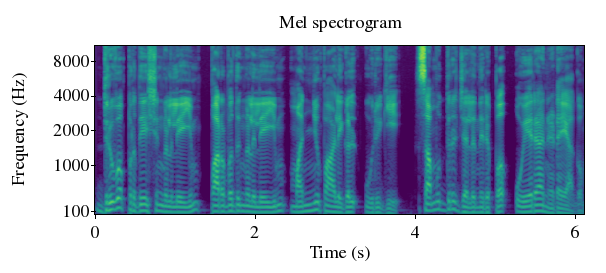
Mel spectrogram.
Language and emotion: Malayalam, neutral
